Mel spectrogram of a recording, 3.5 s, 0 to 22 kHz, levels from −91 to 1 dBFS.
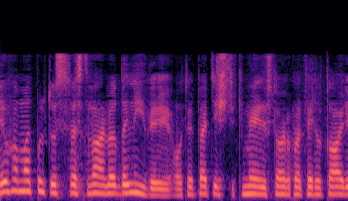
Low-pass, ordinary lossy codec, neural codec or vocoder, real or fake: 7.2 kHz; AAC, 32 kbps; codec, 16 kHz, 1 kbps, FunCodec, trained on Chinese and English, 50 frames a second; fake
